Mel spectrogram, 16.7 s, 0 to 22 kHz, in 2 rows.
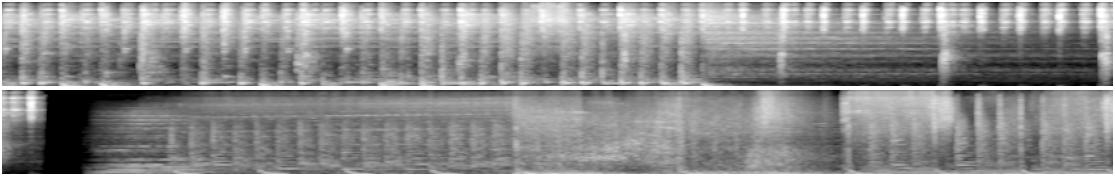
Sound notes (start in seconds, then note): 8.7 xbox sound; 9.0 intense music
